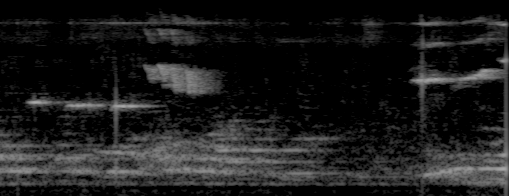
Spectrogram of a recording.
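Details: Afternoon song of a male white-rumped shama: a few level whistled notes, then a buzzy high burst, a pause, and a rising whistled phrase, with a steady background drone.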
